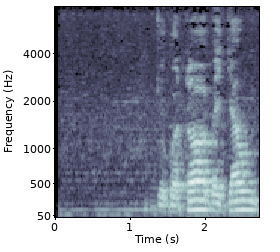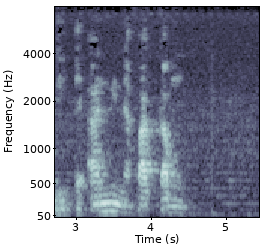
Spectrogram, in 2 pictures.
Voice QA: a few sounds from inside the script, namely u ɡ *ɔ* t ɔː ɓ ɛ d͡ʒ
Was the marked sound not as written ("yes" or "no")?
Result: no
